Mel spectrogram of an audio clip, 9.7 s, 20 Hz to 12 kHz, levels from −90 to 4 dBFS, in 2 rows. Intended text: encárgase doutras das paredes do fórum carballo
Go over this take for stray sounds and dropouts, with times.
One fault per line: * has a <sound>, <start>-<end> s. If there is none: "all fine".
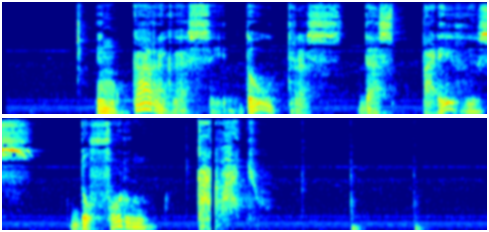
* has a dropout, 6.9-7.0 s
